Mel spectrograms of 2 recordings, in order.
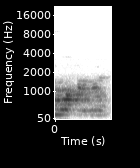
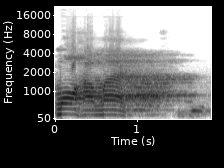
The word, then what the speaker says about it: Muhammad: Muhammad apa Muhammad? Mu. Setiap domah memajukan bibir.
